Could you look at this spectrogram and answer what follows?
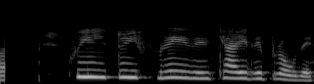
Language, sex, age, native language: Icelandic, female, 8, Icelandic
